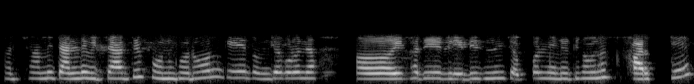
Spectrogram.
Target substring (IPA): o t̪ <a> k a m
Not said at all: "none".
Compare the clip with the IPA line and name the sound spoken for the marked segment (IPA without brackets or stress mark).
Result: i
